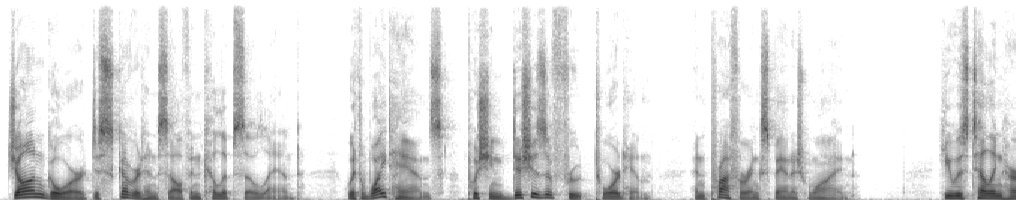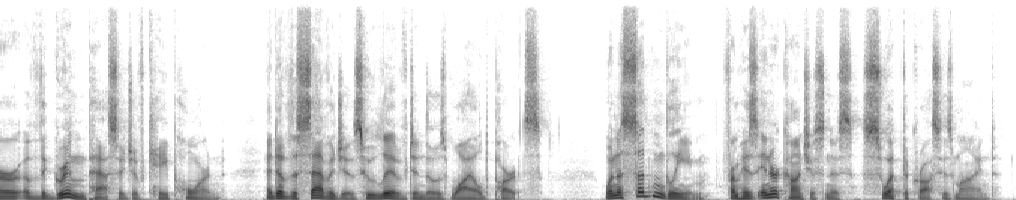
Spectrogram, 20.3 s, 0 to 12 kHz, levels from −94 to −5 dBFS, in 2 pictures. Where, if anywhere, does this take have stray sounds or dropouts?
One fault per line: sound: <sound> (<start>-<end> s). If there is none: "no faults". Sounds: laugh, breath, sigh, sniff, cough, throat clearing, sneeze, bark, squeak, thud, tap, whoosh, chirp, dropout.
no faults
